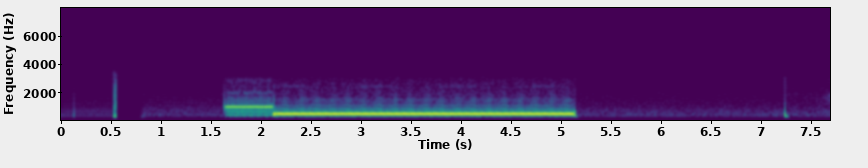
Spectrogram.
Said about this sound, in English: Go 3 Earth, standby for tones.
